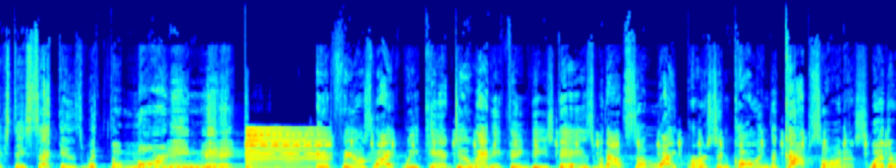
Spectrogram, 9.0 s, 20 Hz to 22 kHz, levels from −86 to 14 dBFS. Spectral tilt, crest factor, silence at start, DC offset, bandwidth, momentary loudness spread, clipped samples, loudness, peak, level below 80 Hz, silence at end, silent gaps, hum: -3.5 dB/octave; 18 dB; 0 s; under 0.1%; 19.5 kHz; 10 LU; under 0.1%; -19 LUFS; -2 dBFS; -44 dBFS; 0 s; none; none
